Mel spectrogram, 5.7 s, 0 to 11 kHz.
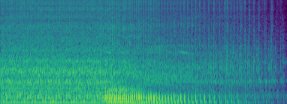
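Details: Westinghouse 7,000-watt generator after carburetor cleaning, speed adjusted to 61.5 Hz: even, fast drone at governed speed, then slowing firing pulses as it winds down. Tachometer reads close to 3,700 rpm, matching multimeter; not overspeeding.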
